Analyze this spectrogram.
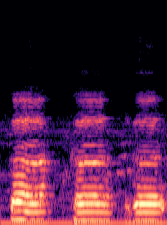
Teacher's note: तो कंठावरती येऊन आदळला की कंठ स्वर निर्माण होतात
